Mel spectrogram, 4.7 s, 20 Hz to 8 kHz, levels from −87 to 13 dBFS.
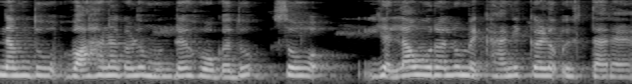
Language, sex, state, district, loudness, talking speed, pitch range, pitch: Kannada, female, Karnataka, Chamarajanagar, -18 LUFS, 125 wpm, 220-245 Hz, 235 Hz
